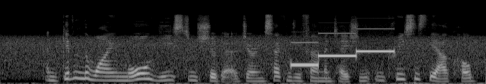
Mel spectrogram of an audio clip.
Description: Telephone call progress tone (North American plan), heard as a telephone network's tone, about 910, 1430, 1800 Hz, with speech in English. Special information tone.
